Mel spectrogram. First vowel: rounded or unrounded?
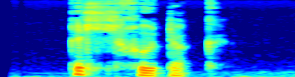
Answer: unrounded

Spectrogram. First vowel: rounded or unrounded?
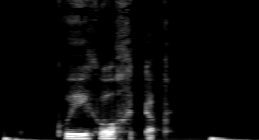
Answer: rounded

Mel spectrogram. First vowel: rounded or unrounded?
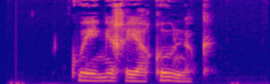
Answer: rounded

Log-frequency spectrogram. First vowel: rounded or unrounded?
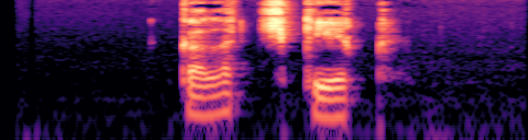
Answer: unrounded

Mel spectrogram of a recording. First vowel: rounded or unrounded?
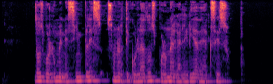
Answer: rounded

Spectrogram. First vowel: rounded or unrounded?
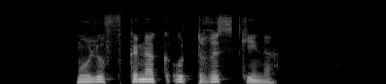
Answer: rounded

